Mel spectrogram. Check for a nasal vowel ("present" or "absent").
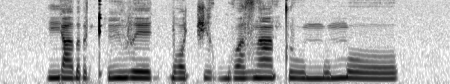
present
